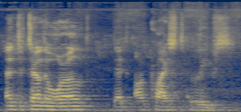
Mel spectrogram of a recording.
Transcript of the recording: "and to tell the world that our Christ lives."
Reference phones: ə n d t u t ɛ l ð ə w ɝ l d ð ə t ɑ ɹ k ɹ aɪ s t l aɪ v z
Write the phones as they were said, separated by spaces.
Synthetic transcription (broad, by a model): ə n t u t ɛ l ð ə w ɝ l d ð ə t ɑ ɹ k ɹ aɪ s t l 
